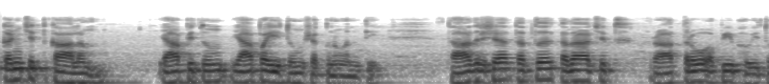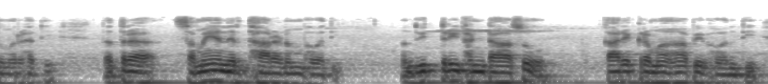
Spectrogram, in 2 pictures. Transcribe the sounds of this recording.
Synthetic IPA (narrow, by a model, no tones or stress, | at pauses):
kɐɲt͡ʃit̪kaːlɐm | jaːpit̪umjaːpɐjit̪umʃɐknuʋɐnt̪i | t̪aːd̪ɾɪʃɐt̪ɐt̪kɐd̪aːt͡ʃit̪ | ɾaːt̪ɾɐːɐpibʱɐʋit̪umɐɾɦɐt̪i | t̪ɐt̪ɾɐsɐmɐjɐniɾd̪ʱaːɾɐɳɐmbʱɐʋɐt̪i | ɐ̰d̪ʋit̪ɾid̪ʱɐɳʈaːsu | kaːɾjɐkɾɐmaːɦɐɐpibʱɐʋɐnt̪i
